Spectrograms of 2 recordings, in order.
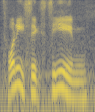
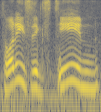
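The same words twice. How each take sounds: First: "Twenty sixteen?" asked slower, higher and louder, falling at the end; mock disbelief at the year; incredulous. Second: "Twenty sixteen?" much higher and louder, slow and falling; overplayed disbelief at "Twenty sixteen?"; exaggerated incredulous. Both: Real, not acted. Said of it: "What's with that twenty sixteen voice?".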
